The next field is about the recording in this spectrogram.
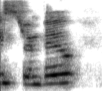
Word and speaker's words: Strimbu: My name is Zoe Strimbu.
